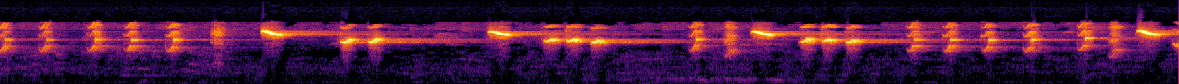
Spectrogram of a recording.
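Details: A lesser green leafbird delivers a lure song for training: evenly spaced sharp chips punctuated by clear whistles that slide downward and short two-note phrases. The background is quiet.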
